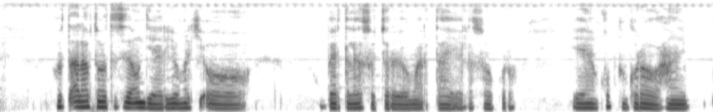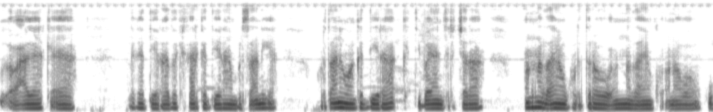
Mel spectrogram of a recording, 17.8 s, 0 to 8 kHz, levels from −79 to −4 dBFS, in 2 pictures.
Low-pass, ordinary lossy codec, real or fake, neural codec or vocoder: 7.2 kHz; none; real; none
